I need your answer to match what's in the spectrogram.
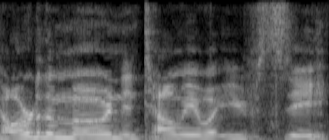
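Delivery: jeering, taunting tone. Retelling what a launched enemy was told: imitating a taunt to an enemy. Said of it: "It's like".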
